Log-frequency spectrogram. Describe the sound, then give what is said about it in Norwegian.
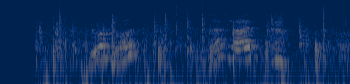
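Quick, steady footsteps echo along a hard-floored corridor in the Norwegian prime minister's office, followed by knocks on the door to say hello to Erna Solberg, with indistinct voices murmuring in the background. “og vi kan egentlig bare rett og slett høre der, hvor jeg går gjennom korridorene og banker på døra for å si hallo til Erna.”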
